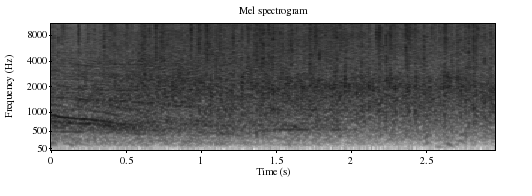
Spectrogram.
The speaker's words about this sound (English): The audience might want to applaud.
